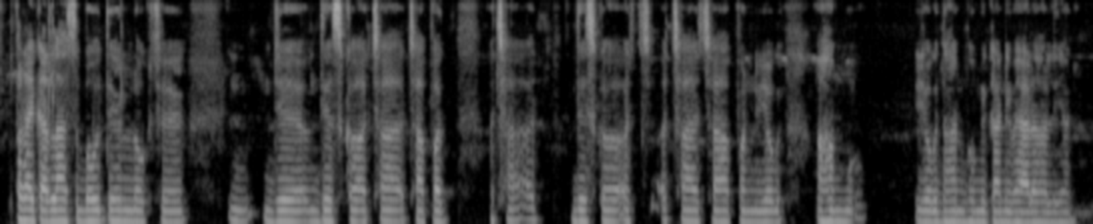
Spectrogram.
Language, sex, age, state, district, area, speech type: Maithili, male, 18-30, Bihar, Darbhanga, rural, spontaneous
